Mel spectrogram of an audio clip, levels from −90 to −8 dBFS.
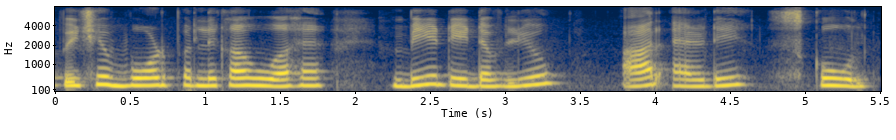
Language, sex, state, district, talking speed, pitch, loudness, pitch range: Hindi, female, Uttar Pradesh, Lalitpur, 100 wpm, 250 Hz, -13 LUFS, 235-260 Hz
